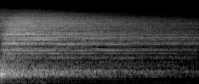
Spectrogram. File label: Crash 18 Classic Muffle, Cymbal; Drums; Drum Hits; Standard Hits; Session Drums Studio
